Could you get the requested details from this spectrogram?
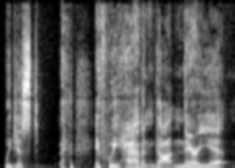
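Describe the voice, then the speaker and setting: A man hosting a live severe weather stream, talking through radar updates in a halting, thinking-aloud way. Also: mid-range voice, steady tone.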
